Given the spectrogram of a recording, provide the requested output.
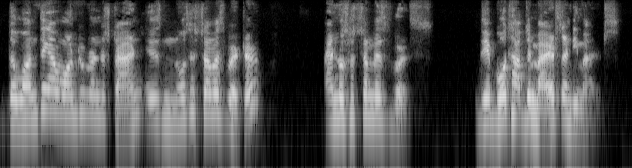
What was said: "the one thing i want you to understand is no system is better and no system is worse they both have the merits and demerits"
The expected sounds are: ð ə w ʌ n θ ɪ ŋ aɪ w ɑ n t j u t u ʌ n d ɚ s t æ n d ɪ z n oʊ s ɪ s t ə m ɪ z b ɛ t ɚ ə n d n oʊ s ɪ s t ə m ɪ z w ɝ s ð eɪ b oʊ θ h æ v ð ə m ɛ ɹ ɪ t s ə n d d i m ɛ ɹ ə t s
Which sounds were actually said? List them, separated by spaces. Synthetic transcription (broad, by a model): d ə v ʌ n t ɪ ŋ aɪ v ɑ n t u t u ʌ n d ɚ s t æ n d ɪ z n oʊ s ɪ s t ə m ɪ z b ɛ t ɚ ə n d n oʊ s ɪ s t ə m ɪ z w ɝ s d eɪ b oʊ t h æ v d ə m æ ɹ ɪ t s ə n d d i m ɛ ɹ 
